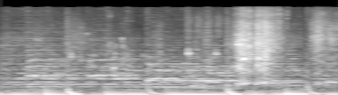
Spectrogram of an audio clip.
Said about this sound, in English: And then we're just gonna strain your margarita out of your shaker tin into your coupe glass. If you've got a fine mesh tea strainer, double strain it. It'll catch all those extra little ice chunks.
